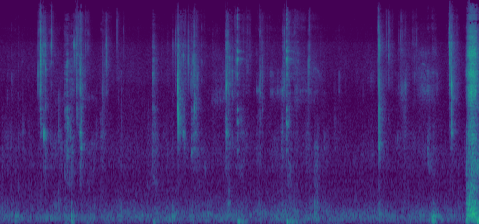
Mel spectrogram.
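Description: Quiet, close-miked eating: wet chewing and smacking mouth sounds with many small clicks, and one louder burst near the end.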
